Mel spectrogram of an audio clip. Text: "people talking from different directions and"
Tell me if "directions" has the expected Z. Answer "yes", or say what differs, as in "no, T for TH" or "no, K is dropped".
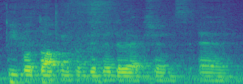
no, S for Z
